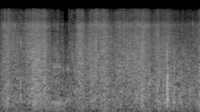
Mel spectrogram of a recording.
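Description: Plastic bag and paper packing crinkling and rustling in irregular crackles as new caps are handled and unpacked, with one sharp click near the end.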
